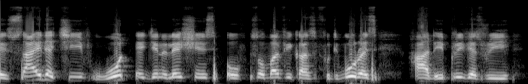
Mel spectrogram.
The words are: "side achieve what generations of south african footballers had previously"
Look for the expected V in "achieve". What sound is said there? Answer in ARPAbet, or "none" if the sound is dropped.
F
